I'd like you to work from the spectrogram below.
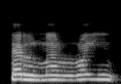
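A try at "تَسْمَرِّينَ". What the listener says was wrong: hurufnya sin dulu. Tas, bukan tar. Tas. Tas.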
